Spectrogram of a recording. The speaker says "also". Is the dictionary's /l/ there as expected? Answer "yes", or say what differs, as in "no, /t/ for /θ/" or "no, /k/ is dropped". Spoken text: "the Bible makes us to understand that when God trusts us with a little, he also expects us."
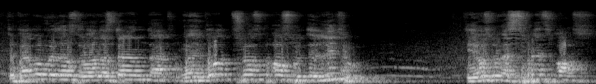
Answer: no, /l/ is dropped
